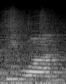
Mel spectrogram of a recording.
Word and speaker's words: PWAN: in on the opportunities that's about in the p1 business so we're going to start today by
